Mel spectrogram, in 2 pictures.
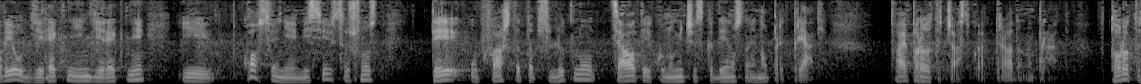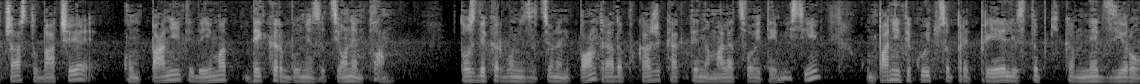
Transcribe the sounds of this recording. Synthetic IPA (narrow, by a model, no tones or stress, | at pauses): ɔɾiəot̪̚d̪iɾɛkt̪niːnd̪iɾɛkt̪niikɔsvɛniɛmisiːfsɤʃnost̪ː | ɛopxvaʃt̪ət̪ɐpsolʲut̪not̪sʲalˠət̪əikonomit͡ʃɛskəd̪ɛjnost̪nɐɛd̪nɔpɾɛt̪̚pɾḭja̰t̪iɛ | t̪ovaɛpɤɾvət̪ə̥t͡ʃa̰st̪koʊja̰t̪o̥t̪ɾʲa̰və̰d̪ɐ̰nɐ̰pɾa̰vʲə̥t̪ | ft̪ɔɾət̪ət͡ʃast̪obat͡ʃɛkompanʲiːt̪ɛd̪ɐimət̪̚d̪ɛkɐɾbonizɐt̪siɔnɛnplˠa̰n | t̪ɔzid̪ɛkɐɾbonizɐt̪siɔnɛnplˠant̪ɾʲavəd̪ɐpo̥kaʒɛkakt̪ɛnɐmalʲət̪svɔit̪ɛɛmisiːkompanʲiːt̪ɛkoit̪ʊ̥sɤpɾɛt̪̚pɾiɛlist̪ɤpk̟i̥kɐmnɛt̪ziɾo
